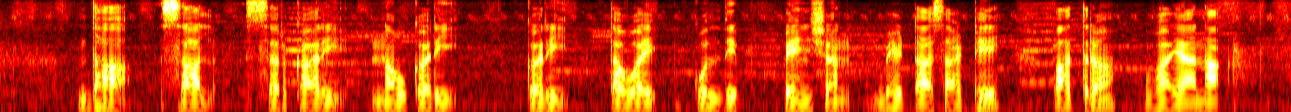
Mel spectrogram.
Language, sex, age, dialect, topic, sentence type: Marathi, male, 18-24, Northern Konkan, banking, statement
